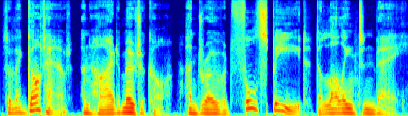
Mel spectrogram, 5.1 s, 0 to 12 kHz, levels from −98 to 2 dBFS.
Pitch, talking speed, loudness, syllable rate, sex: 115 Hz, 200 wpm, -20 LUFS, 4.8 syllables/s, male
